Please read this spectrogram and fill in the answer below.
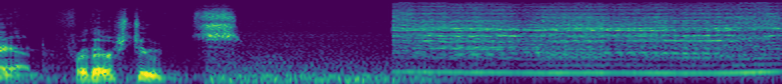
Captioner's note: grinding metal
